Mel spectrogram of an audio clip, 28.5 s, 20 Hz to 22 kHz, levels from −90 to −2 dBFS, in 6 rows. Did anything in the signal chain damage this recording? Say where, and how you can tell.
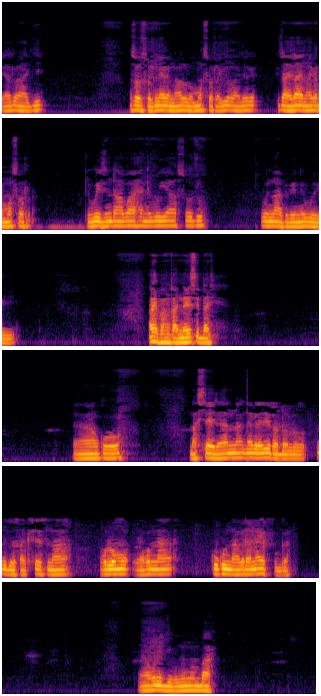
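Yes. HE-AAC compression runs through the whole speech clip, likely at the codec stage. The treble stops dead near 11.8 kHz, and s sounds come out gritty and metallic because replicated high bands don't match the real harmonics. The heavy damage fits a bitrate around 16 kbps.

From 17.95 to 23.47 s the input likely switched to a poorer device. With no gap at the switch, the speech suddenly narrows to nothing above 3.8 kHz, turning dull and boxy, with a faint new noise floor well below the speech and little change in level.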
